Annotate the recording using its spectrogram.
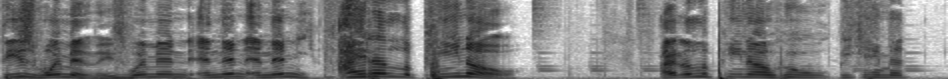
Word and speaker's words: Lupino: It was Ida Lupino.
